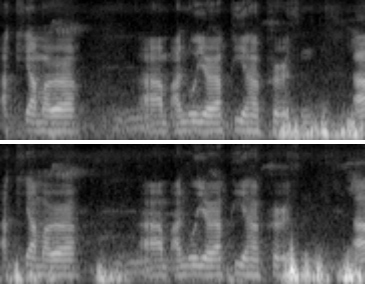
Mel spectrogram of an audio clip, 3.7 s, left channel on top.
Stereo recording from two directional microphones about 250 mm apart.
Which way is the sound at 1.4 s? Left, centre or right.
Centre.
